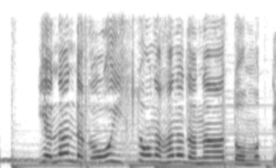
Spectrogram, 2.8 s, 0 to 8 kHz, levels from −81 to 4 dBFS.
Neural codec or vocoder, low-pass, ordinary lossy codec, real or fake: none; 7.2 kHz; Opus, 64 kbps; real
